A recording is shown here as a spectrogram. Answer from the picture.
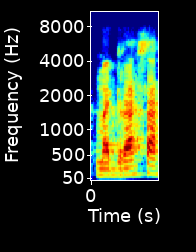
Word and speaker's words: Madrasah: Mi Madrasah Ibtidaiyah cuman bedanya dalam bahasa Arab nggak ada huruf ra adanya ro ya maka dibacanya kita Madrasah kan begitu ya Yang betul Madrasah seperti itu ya tadi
